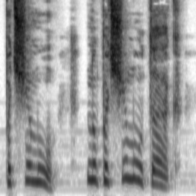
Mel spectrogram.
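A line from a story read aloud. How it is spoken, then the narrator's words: Through sobs. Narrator (Russian): Сквозь рыдание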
